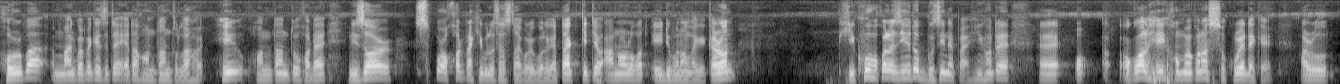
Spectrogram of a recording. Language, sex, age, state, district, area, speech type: Assamese, male, 45-60, Assam, Darrang, rural, spontaneous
